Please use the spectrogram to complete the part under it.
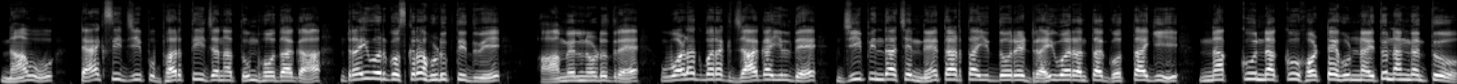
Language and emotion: Kannada, happy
